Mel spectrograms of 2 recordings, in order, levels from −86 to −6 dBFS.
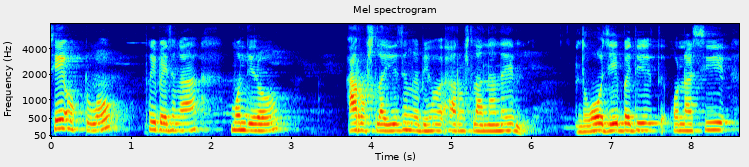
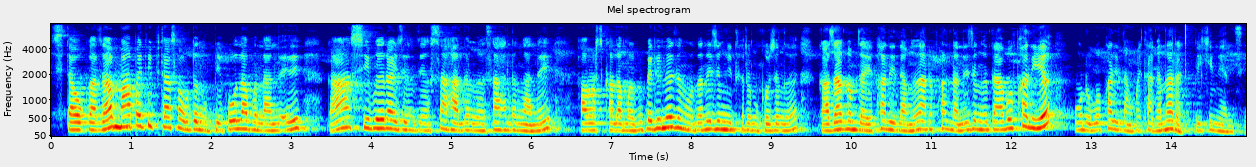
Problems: constant background noise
